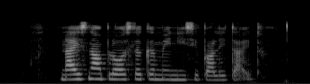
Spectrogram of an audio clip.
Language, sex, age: Afrikaans, female, 19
